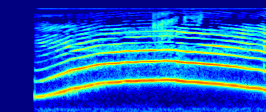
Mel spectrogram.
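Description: A police siren sound effect wails up from silence, its pitch rising steadily and holding in a long loud tone, with no one speaking.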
